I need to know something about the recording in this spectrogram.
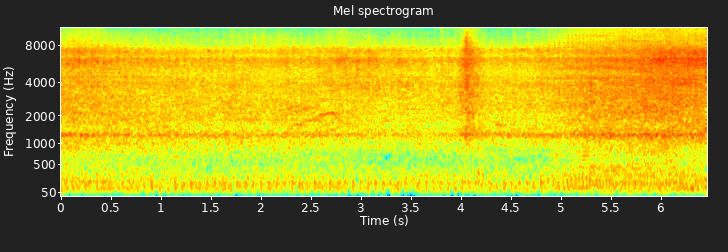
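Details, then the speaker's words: Honda Beat FI injection scooter after fixing a wiring fault first thought to be a bad sensor (stuttering, bogging while riding): starts without pushing and holds a steady, even idle putter with no sputter or dropouts. "Masih normal ya untuk datangnya tuh nggak didorong ya masih bisa hidupnya"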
